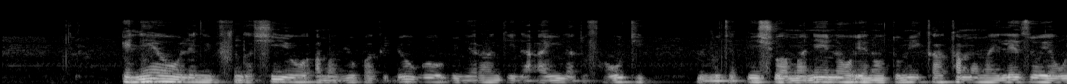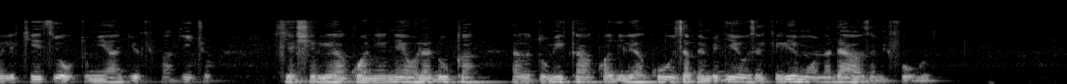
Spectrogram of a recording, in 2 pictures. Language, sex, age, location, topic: Swahili, male, 25-35, Dar es Salaam, agriculture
